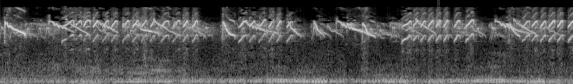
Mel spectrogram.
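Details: Lure recording of Oriental white-eye calls for trapping birds: dense high chittering phrases of quick slurred notes, run in bursts separated by short gaps, with faint low rumble beneath.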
